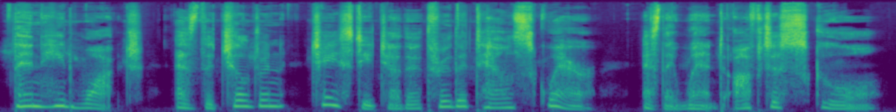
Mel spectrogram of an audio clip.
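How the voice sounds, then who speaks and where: A woman narrates a children's bedtime story, taking her time with every phrase. Her voice sits low, with a creaky edge, and it is recorded close and dry. The delivery is gentle and unhurried. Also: no room sound. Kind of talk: slow scripted bedtime storytelling.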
